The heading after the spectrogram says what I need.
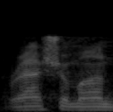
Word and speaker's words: Rashomon: The year was about 1950, and the film was called Rashomon, pronounced Rashomon by most Americans, but essentially about versioning.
